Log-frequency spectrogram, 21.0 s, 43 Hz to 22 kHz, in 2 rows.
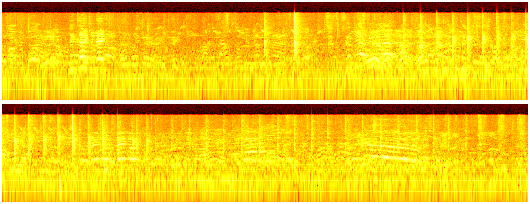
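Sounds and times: people calling across a field: 0:00.0 - 0:21.0
sharp claps: 0:05.2 - 0:06.1, 0:07.9 - 0:17.8.

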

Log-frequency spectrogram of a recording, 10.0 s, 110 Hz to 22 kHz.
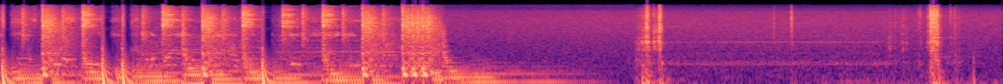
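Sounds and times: faint steady tone: 0:05.0 - 0:10.0.

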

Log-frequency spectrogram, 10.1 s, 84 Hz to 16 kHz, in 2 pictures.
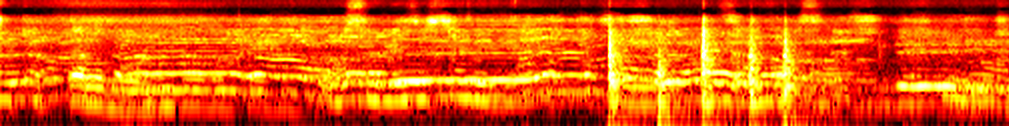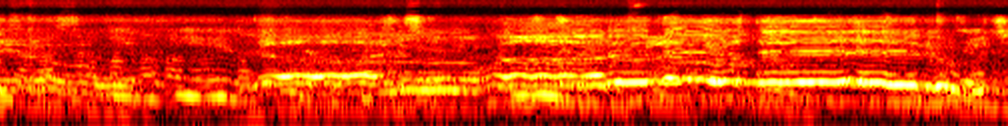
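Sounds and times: voices singing slow song: 0:00.0 - 0:10.0.

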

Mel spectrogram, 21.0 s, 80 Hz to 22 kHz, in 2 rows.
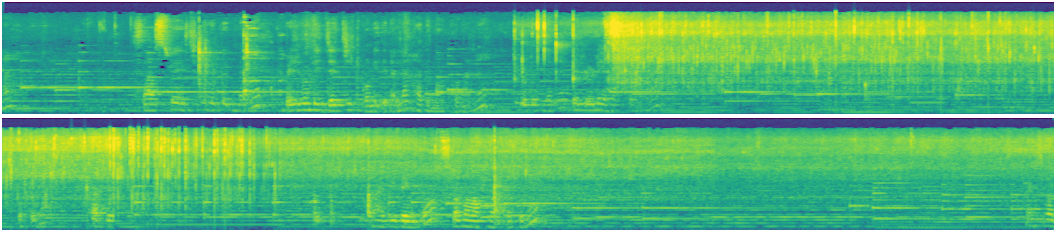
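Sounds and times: garlic sizzling in hot oil: 0:05.1 - 0:21.0.

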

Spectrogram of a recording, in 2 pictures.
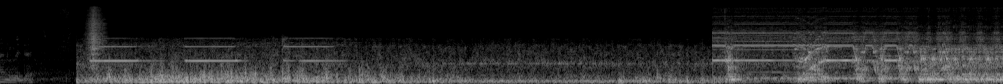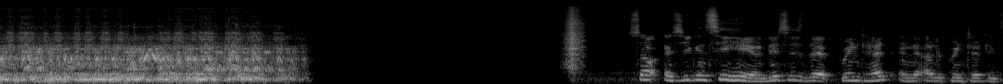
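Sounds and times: stepper motors whirring: 0:07.2 - 0:13.1.

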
